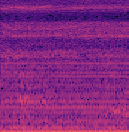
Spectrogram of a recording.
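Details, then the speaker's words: Air-compressing (compressor) nebulizer switched on and running: steady low motor hum with a constant buzz as the compressor pushes air up the tubing to make mist via the venturi effect. "Selanjutnya alat akan bekerja dengan melakukan tekanan udara dari motor kompresor naik ke selang."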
